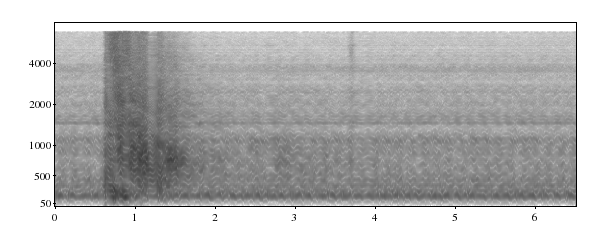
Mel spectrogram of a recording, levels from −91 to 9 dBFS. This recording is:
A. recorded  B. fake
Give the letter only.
B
